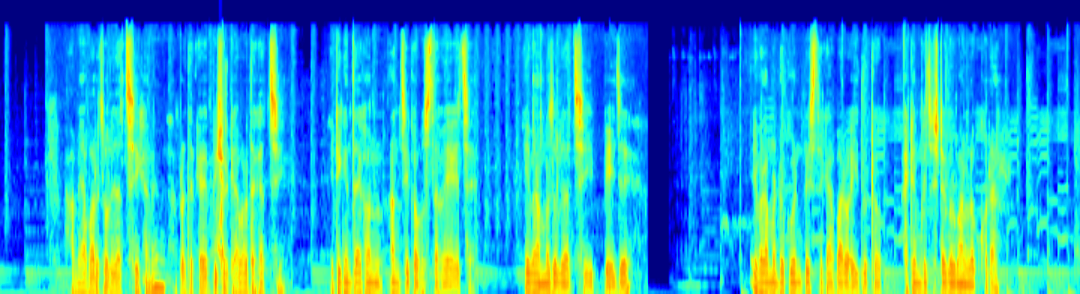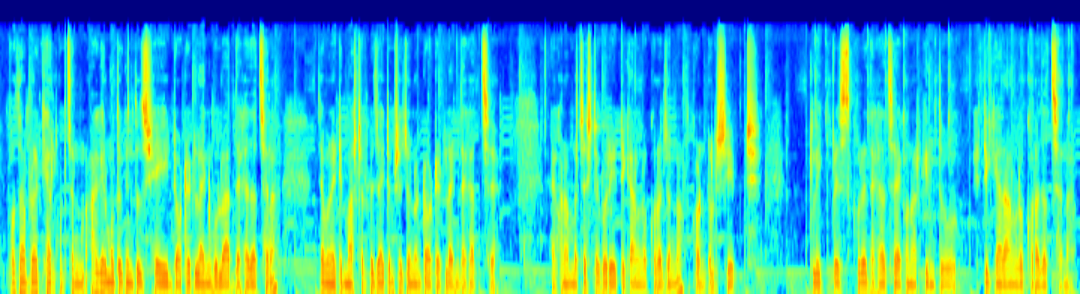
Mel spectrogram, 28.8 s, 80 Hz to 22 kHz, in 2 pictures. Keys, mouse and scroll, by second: 15.1 ctrl+2.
